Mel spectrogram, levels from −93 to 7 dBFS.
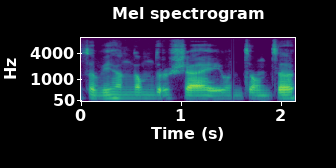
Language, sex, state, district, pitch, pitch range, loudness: Marathi, male, Maharashtra, Pune, 105 Hz, 105-110 Hz, -18 LUFS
